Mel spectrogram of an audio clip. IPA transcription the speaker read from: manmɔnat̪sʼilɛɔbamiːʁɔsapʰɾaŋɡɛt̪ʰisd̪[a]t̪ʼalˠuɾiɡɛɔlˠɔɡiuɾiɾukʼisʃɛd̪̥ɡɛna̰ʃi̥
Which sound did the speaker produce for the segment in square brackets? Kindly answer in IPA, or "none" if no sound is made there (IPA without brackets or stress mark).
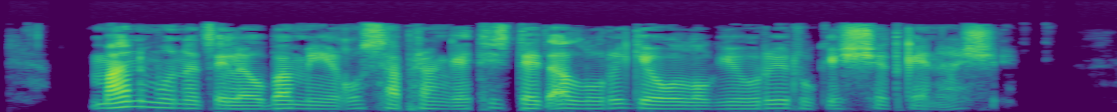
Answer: ɛ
